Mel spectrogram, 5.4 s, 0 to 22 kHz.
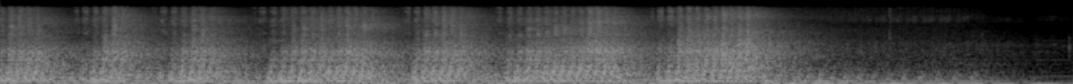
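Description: A Kawasaki Ninja 250cc engine fitted to a custom chopper revs indoors in several rhythmic rising pulses, loud and close, then drops away to a quieter idle near the end.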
